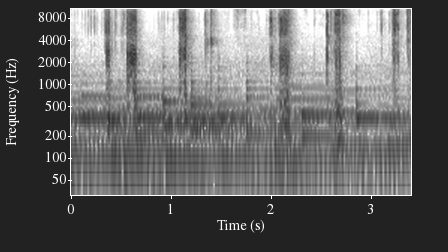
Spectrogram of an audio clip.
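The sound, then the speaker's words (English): Duct tape is torn and pressed into place in several rasping, sticky rips that repeat at uneven intervals over a steady low hum. “Duct tape. Is there anything it can't fix?”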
